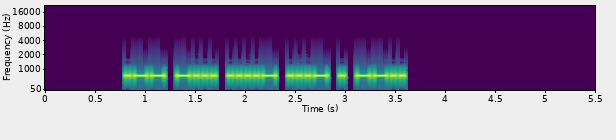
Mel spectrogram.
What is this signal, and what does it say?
Morse code, heard as a keyed tone, about 28 wpm, 700 Hz. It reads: WB4VEZ
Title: USA Call Signs - 6 Characters - Repeated 2x - 28wpm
